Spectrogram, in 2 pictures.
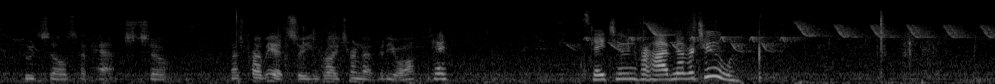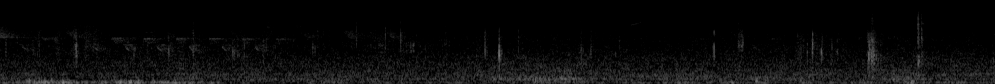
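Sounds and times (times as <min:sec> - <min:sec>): songbird singing: 0:00.0 - 0:02.2, 0:05.1 - 0:14.3.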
